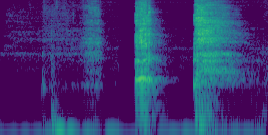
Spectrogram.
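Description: A low, guttural burp rumbles out, followed by two short, breathy bursts of noise a moment apart; no talking.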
